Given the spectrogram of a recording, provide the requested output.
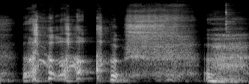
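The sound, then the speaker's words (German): A voice imitates coughing: a few short, harsh coughs in quick succession, then a longer raspy, breathy hack and one more cough at the end, fairly loud. “und du hörst immer nur Stinkt so husten.”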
